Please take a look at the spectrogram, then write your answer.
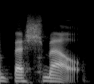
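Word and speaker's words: béchamel: step and make a bashel a bashel sauce b e with an accent c h a m e l but in French just kind of like put them together Bell one two syllables um we're going to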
